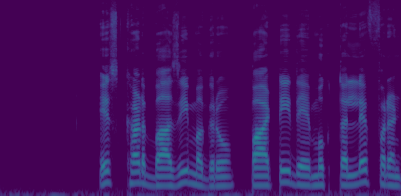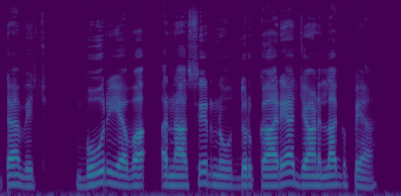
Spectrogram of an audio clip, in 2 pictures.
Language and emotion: Punjabi, neutral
